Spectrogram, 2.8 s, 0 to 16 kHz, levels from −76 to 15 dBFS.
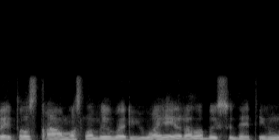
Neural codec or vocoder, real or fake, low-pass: codec, 16 kHz, 2 kbps, FreqCodec, smaller model; fake; 7.2 kHz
